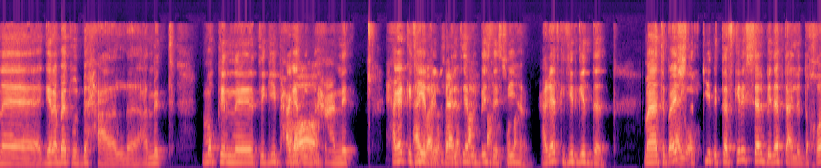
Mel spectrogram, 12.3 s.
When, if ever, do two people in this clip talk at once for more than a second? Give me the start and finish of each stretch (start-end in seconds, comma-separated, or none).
6.2-7.8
